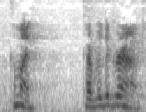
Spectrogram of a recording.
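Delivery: ordinary talk, nothing marked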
